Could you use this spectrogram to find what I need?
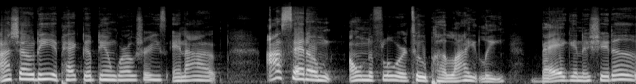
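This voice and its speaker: Speaking at a moderate pace with an American accent, a woman holds a medium pitch and very even loudness. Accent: has an accent, per others. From Indiana, US. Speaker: livestreamer. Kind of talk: casual livestream storytelling.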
